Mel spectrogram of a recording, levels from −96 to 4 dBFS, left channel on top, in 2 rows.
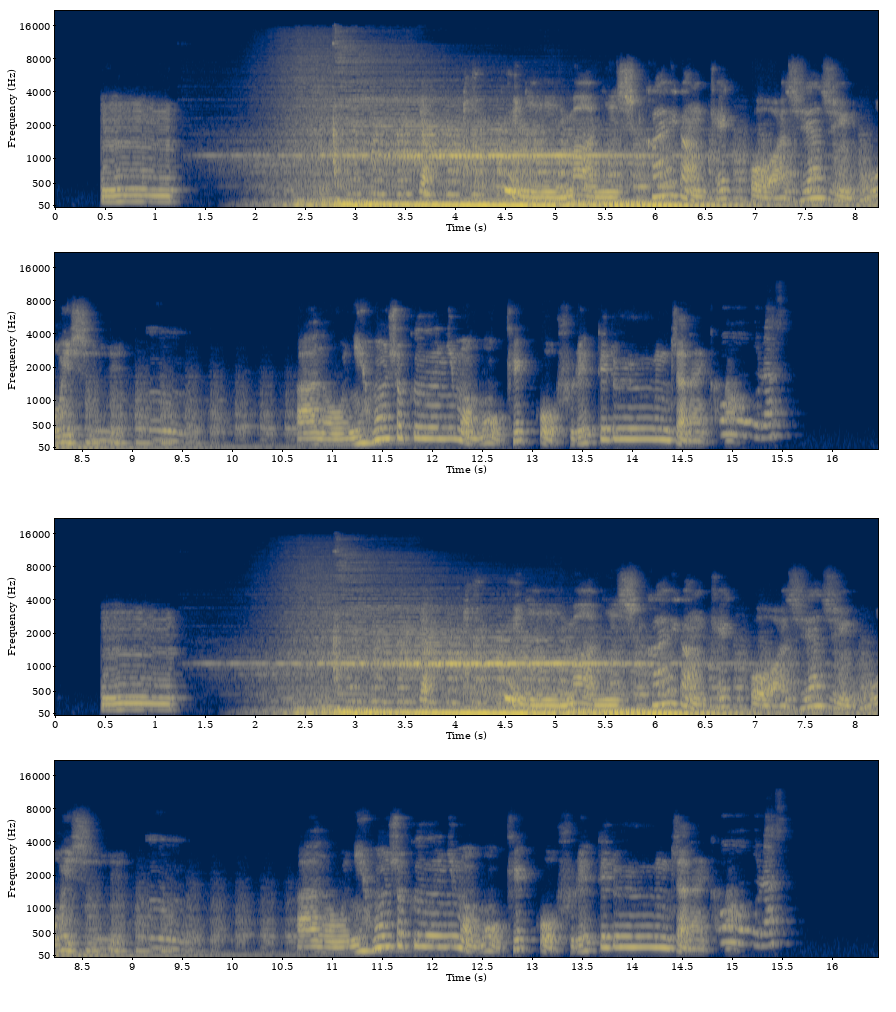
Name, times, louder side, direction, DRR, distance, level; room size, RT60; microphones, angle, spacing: voice 1, 0.4-1.2 3.6-8.9 10.6-15.0, left 1 dB, 40° left, 3 dB, 0.7 m, -26 dB
sound 1, 2.0-10.0 10.6-10.7, left 1 dB, 75° left, 1.4 m, -19 dB
voice 2, 9.1-9.7 14.8-15.5, left 1 dB, 45° right, -7 dB, 1.5 m, -35 dB
5.4 x 3.6 x 2.5 m, 0.34 s
head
